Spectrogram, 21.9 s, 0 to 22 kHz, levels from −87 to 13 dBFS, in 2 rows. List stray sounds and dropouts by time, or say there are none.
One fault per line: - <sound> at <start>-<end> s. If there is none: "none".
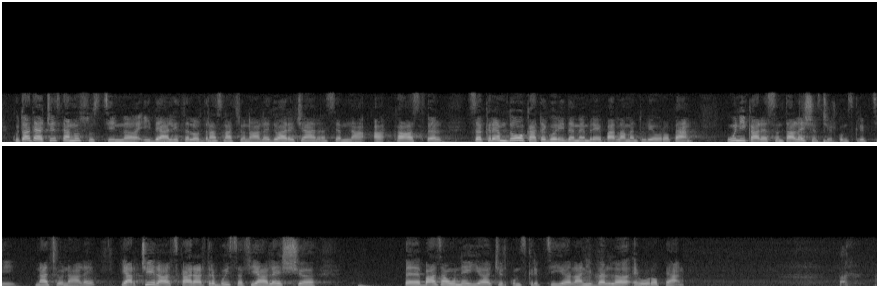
- sneeze at 20.6-21.7 s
